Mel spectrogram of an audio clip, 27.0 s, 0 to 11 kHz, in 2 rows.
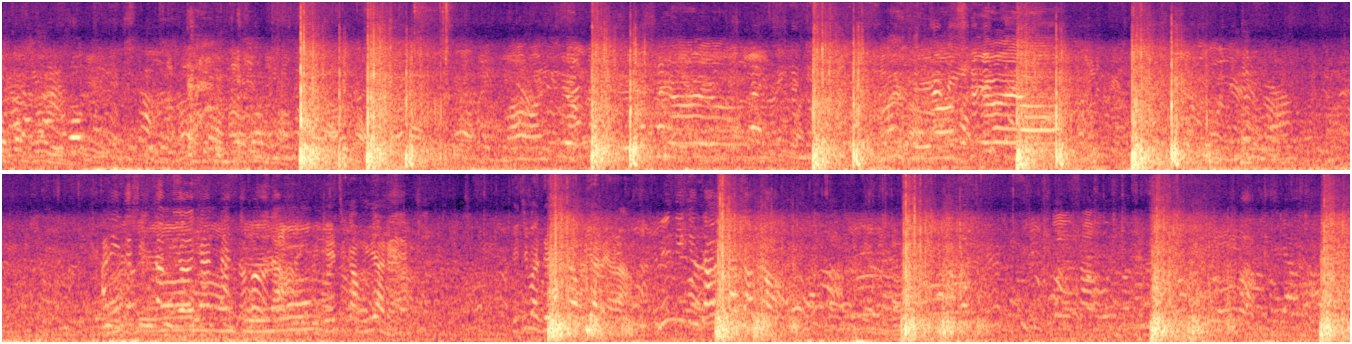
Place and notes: Baishatun, 苗栗縣通霄鎮 - Mazu Pilgrimage activity
Firecrackers and fireworks, Many people gathered in the street, Baishatun Matsu Pilgrimage Procession, Mazu Pilgrimage activity
9 March 2017, 09:45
